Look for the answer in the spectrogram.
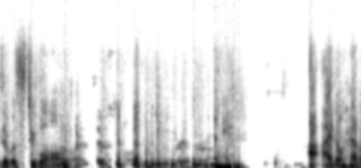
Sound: laughs

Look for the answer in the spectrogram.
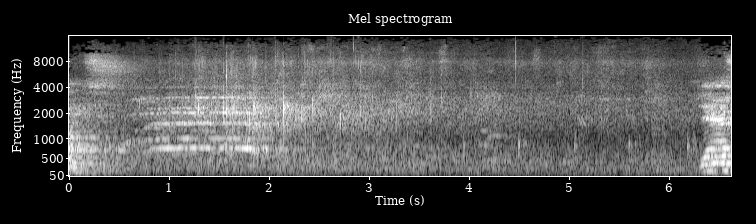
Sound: audience cheering and applauding

